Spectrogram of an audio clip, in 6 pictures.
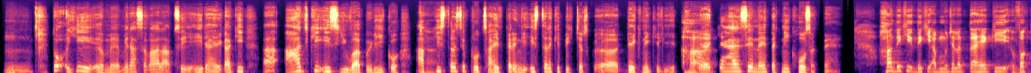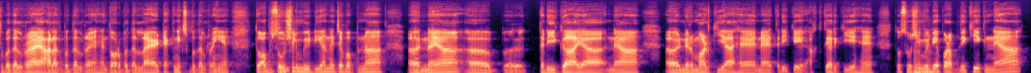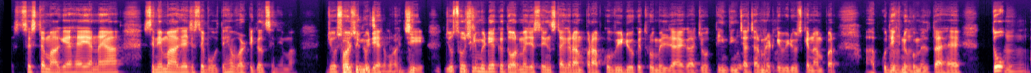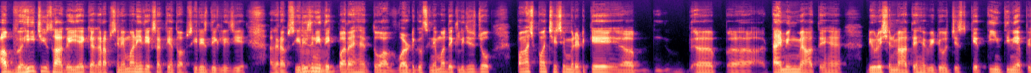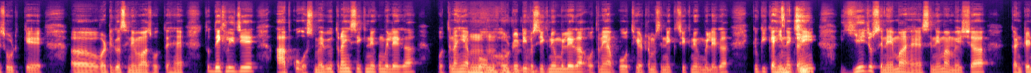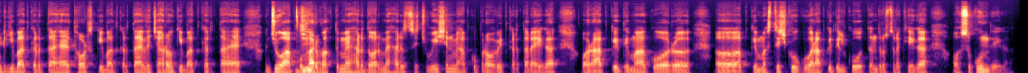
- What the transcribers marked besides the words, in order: in English: "पिक्चर्स"; in English: "टेक्नीक्स"; in English: "सिस्टम"; in English: "वर्टिकल"; in English: "वर्टिकल"; in English: "थ्रू"; in English: "सीरीज़"; in English: "सीरीज़"; in English: "टाइमिंग"; in English: "ड्यूरेशन"; in English: "वर्टिकल सिनेमाज़"; in English: "थिएटर"; in English: "कंटेंट"; in English: "थॉट्स"; in English: "सिचुएशन"
- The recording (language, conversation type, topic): Hindi, podcast, आपकी पसंदीदा फ़िल्म कौन-सी है और आपको वह क्यों पसंद है?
